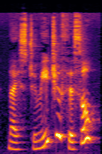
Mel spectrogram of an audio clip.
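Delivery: plain reading voice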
